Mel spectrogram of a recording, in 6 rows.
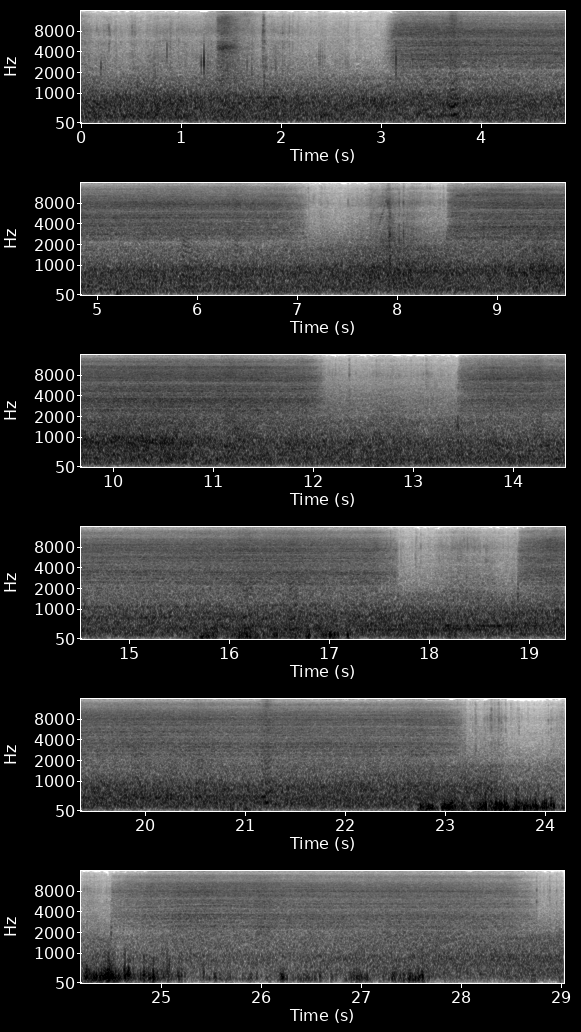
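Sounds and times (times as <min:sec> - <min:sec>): person drawing breath: 0:01.3 - 0:01.8, 0:03.1 - 0:07.2, 0:07.8 - 0:23.2.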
